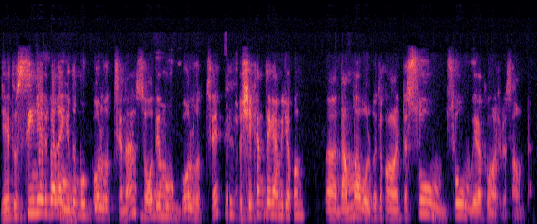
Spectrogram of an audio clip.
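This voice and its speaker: Patient male tutor, slightly high voice, muffled call audio. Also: expressive, warm tone. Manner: patient, repeats sounds slowly, asks students questions. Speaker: Quran recitation teacher. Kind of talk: online class lesson.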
